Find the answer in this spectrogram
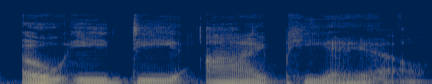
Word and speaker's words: Oedipal: I don't know how to pronounce that. It's Oedipal.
